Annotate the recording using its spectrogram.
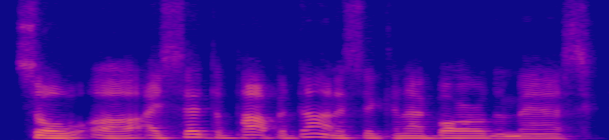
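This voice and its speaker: A man telling wrestling stories as a podcast guest, animated and acting out quoted lines. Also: medium pitch, brisk. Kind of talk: casual storytelling.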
